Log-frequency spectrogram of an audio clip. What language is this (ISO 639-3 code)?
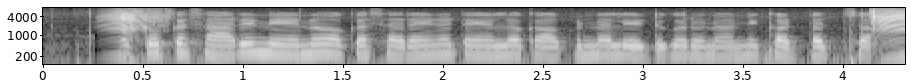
tel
